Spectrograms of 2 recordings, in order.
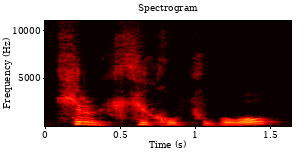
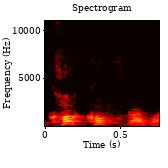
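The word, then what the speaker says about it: Kirchhoff: 되게 그런 게 폴란드 사람 이름인데 이건 독일 사람인데, 그래서 독일 사람의 발음을 따르자면 키르키호프고 미국 사람들은 컬커프라고 하죠.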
